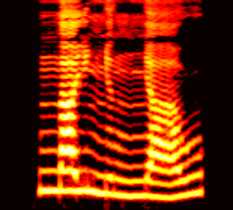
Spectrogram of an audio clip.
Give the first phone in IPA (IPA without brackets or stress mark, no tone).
n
